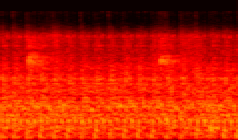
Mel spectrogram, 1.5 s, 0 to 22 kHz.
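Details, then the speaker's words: Honda GX390 engine, hard to start, running with a very rough, harsh clicking and rattling clatter and no smooth note; owner suspects an internal fault (connecting rod/crank wear suspected), engine to be dismantled. Cause not confirmed. "Mesin sedang menyala. Suaranya kasar sekali, teman-teman. Bunyi klik dan derak, dan apakah suara mesinnya normal. Jadi, itu hanya suara yang kasar."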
